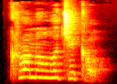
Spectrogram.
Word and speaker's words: chronological: Chronological. Chronological. A zase ch se vyslovuje jako k.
